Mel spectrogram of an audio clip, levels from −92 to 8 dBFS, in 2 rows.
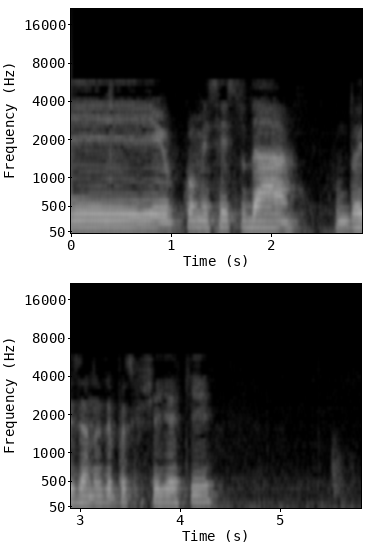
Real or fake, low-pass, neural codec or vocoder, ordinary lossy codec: fake; 7.2 kHz; vocoder, 44.1 kHz, 128 mel bands, Pupu-Vocoder; MP3, 24 kbps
